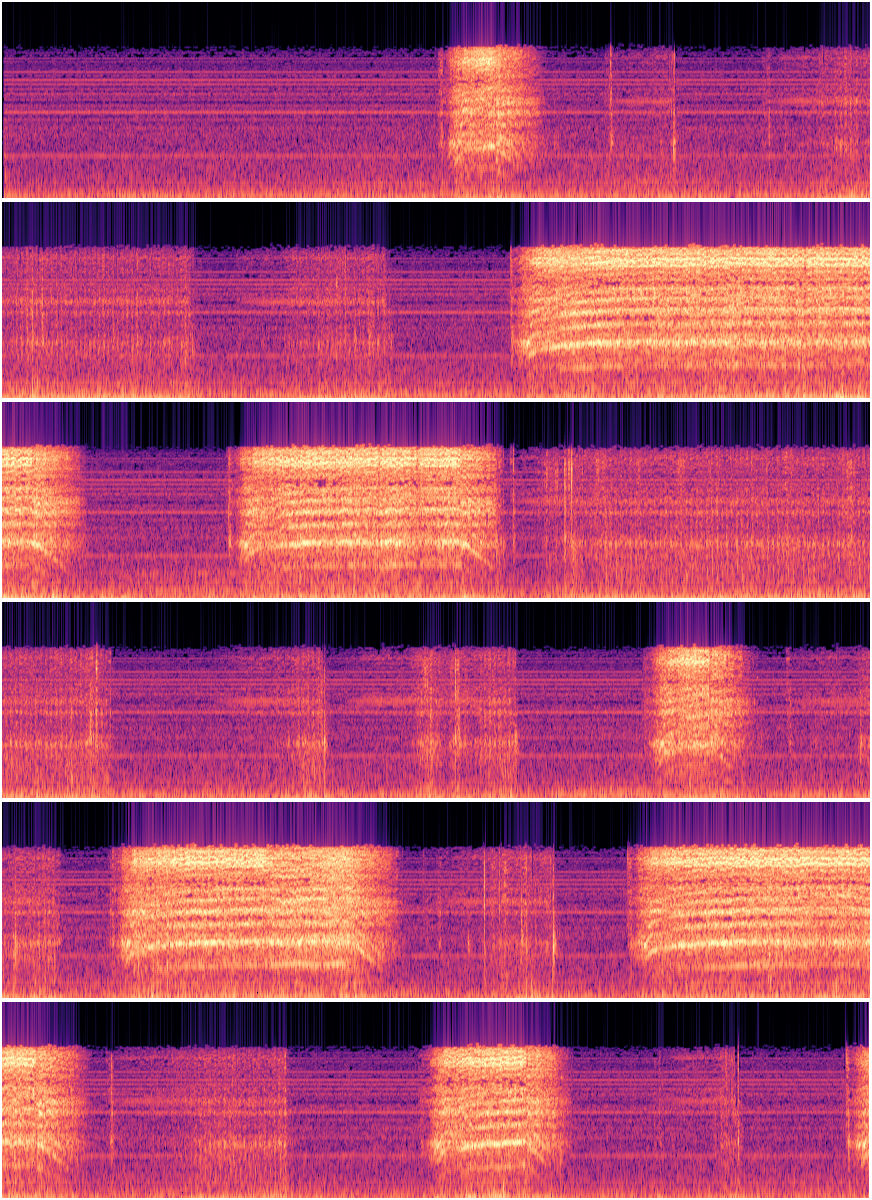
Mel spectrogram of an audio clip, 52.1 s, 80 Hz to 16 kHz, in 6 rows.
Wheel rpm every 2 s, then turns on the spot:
0, 0, 30, 0, 20, 10, 10, 140, 140, 20, 140, 20, 20, 10, 10, 10, 40, 20, 140, 30, 70, 140, 20, 20, 60, 10.
8-12 22-32 44-46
